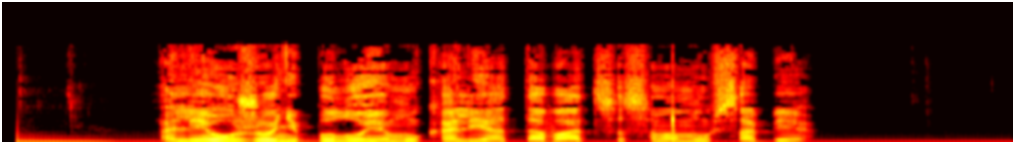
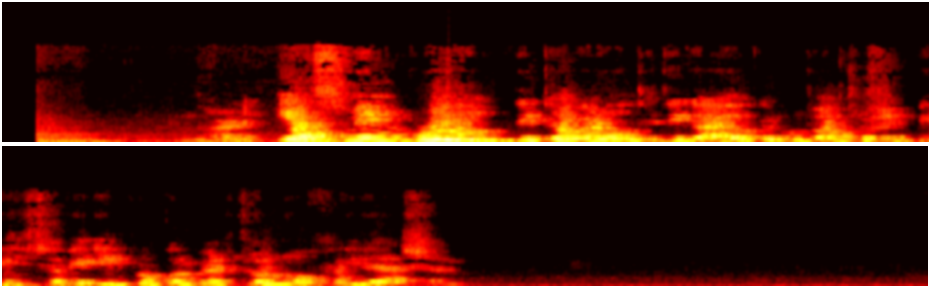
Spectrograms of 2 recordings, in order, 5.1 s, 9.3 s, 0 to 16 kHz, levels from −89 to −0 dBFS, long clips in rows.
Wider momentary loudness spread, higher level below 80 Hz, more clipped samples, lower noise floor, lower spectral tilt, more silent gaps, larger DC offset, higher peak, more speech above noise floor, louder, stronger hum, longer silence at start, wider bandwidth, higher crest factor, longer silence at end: second, 14 LU vs 22 LU; first, -48 dBFS vs -56 dBFS; neither; second, -56 dBFS vs -65 dBFS; second, -2 dB/octave vs -6 dB/octave; neither; neither; second, -4 dBFS vs 0 dBFS; second, 33 dB vs 47 dB; second, -23 LUFS vs -18 LUFS; first, 50 Hz at -55 dBFS vs none; about the same, 0.1 s vs 0.2 s; about the same, 11.5 kHz vs 11 kHz; about the same, 22 dB vs 20 dB; second, 1 s vs 2.6 s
